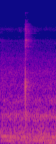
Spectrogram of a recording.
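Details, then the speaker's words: Single sharp click over low background hum: one pulse of a PEMF (pulsed electromagnetic field) loop therapy machine applied at a joint. "So in each level you can hear the sound also that magnetic field has been increased."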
